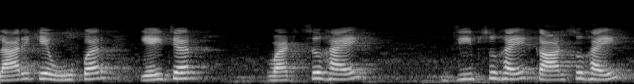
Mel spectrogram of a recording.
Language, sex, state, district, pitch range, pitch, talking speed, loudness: Hindi, female, Haryana, Charkhi Dadri, 200-265 Hz, 235 Hz, 95 wpm, -16 LUFS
